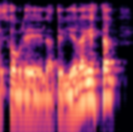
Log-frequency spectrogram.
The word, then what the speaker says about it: Gestalt: de la gestalt con este término que se pronuncia gestalt es una palabra alemana se consiguió un cuerpo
